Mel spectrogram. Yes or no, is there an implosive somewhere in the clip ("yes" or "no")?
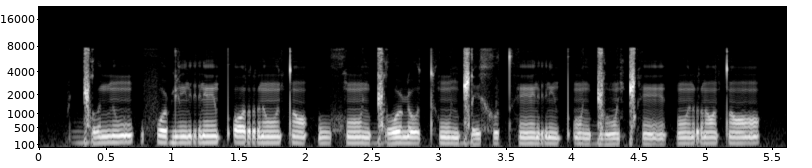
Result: no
